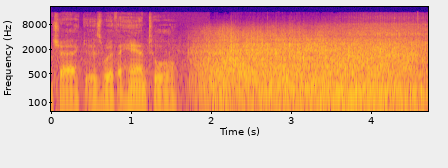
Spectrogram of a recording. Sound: helicopter whirring

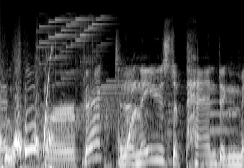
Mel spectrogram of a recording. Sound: bell rings

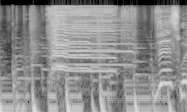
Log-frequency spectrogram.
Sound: horns blowing

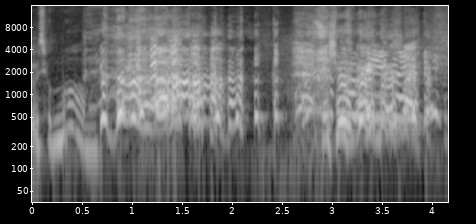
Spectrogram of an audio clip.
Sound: laughing

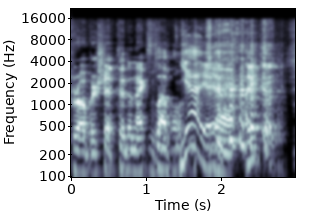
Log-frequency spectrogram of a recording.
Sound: laughter

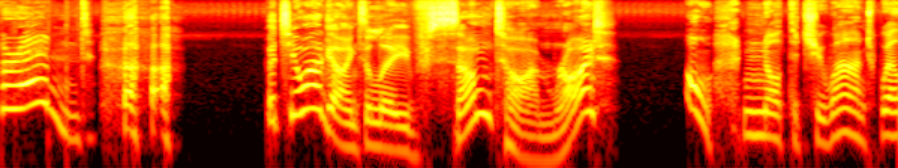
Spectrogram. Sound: laughs

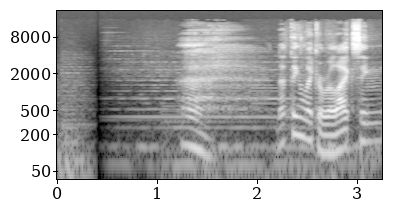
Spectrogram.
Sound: sigh

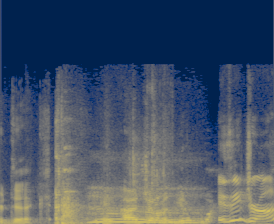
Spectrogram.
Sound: reviewer gasping

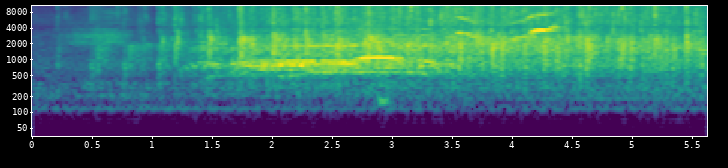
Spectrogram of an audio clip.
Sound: cheers and applause

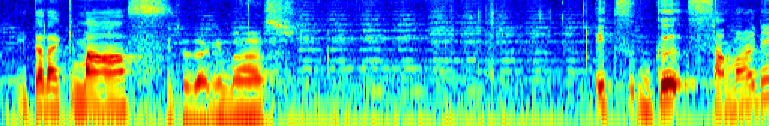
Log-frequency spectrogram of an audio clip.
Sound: both speak in foreign language

